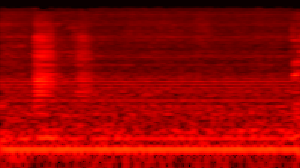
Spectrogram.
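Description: Steady low room hum in a pause between speakers, with one brief soft hiss about a quarter second in. A man's voice begins right at the end.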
